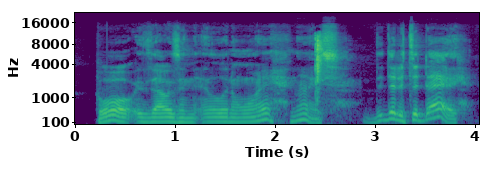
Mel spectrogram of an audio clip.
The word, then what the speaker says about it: Illinois: That was in Illinois. Nice. They did it today. Wow. Yeah, it's pronounced Illinois, right?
